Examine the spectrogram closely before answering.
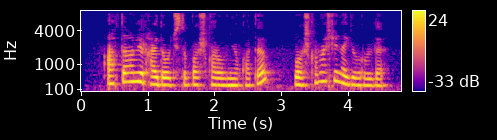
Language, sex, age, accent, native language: Uzbek, female, 18-24, Samarqand, Uzbek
